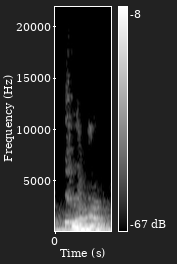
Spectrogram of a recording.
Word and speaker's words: colonel: So, how do you pronounce the word cornel? Cornel. Now, this is cornel. Cornel. And you see that? So cornel. Now the O here, this O is silent. So that's how you pronounce the word cornel.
